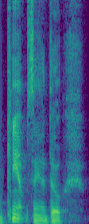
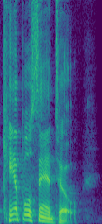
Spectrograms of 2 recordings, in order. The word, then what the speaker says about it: Campo Santo: I always want to call him Camp Santo. But Campo Santo, they're the makers of Firewatch.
